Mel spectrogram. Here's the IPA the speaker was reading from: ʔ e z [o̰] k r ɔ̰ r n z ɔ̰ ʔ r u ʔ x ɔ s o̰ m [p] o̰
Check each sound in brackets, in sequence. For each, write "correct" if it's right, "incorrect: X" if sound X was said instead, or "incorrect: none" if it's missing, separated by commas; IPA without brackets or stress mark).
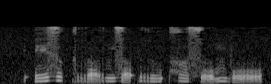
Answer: incorrect: o, incorrect: b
